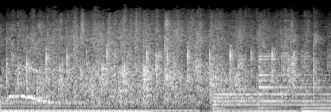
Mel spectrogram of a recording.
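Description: Congregation applauding as the worship band's last chord rings out and fades, with the clapping carrying on after it dies away. About halfway through, a soft sustained chord from the band comes in under the applause.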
